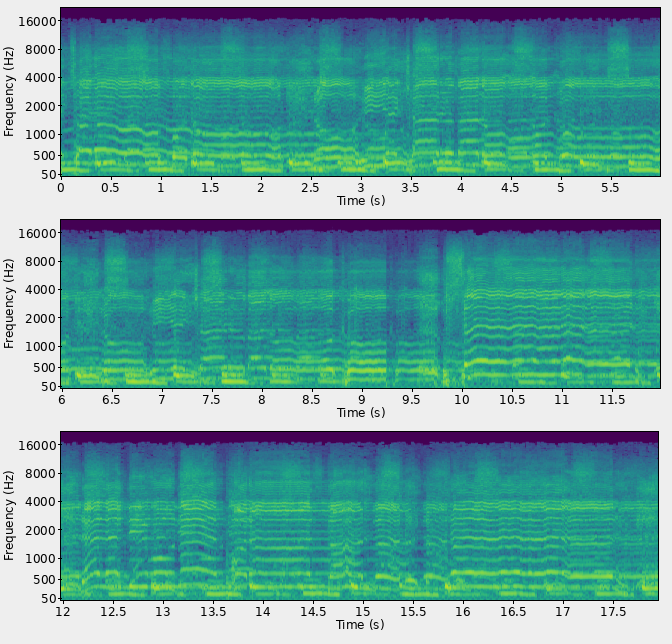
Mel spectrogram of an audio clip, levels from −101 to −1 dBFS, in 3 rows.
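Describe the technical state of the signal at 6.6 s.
At 6.6 s the signal is intact, with no audible technical fault at that moment.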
